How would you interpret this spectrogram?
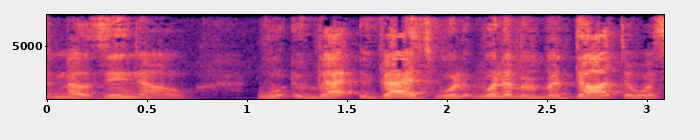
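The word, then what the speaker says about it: Malzeno: I was pronouncing Malzano. It was Malzino.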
